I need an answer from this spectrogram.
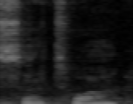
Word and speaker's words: sautoir: about what it is this is so toi and that's an essay you s-a-u-t-o-i-r yeah t-o-i-r i think i'm saying it right because i asked google and that's what they told me but anyway it's a french word and that means that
